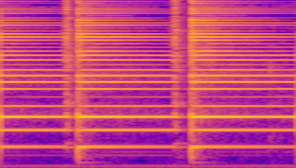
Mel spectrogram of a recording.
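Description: Guitar open high E string plucked cleanly three times in a slow, even rhythm, each note ringing out bright and sustained until the next pluck, with no talk.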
